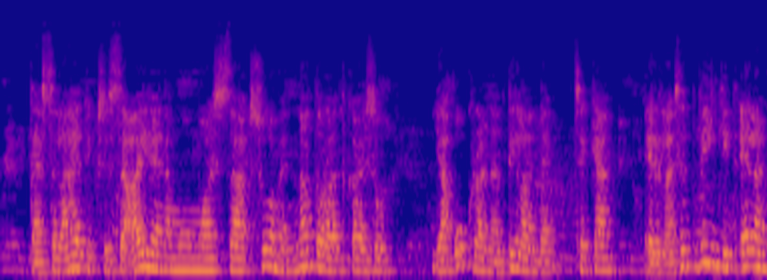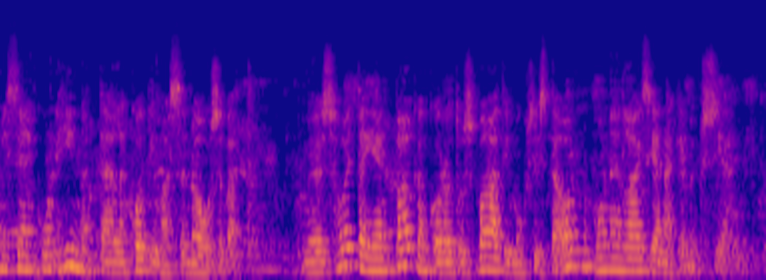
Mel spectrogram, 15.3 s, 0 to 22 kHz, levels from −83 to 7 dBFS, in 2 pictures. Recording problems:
off-mic speech; far
room echo; very slight; dies away in 0.2 s
background chatter; faint; throughout; 3 voices, 20 dB below the speech

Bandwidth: 15 kHz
